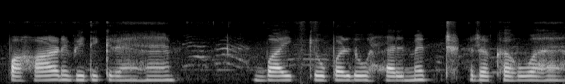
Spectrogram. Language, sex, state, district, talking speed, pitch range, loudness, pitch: Hindi, female, Chhattisgarh, Korba, 140 wpm, 195-205 Hz, -19 LUFS, 200 Hz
